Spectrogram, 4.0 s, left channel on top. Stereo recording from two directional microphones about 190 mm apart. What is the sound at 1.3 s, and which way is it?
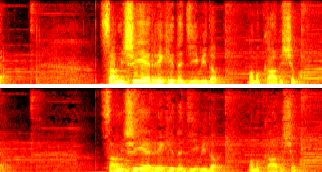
A man's voice, 30° left (ahead or behind).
